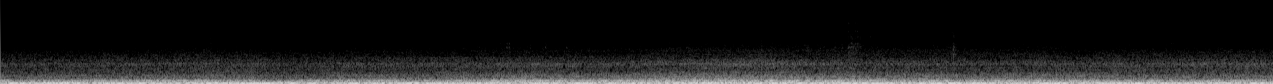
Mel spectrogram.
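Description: Steady low road and tyre rumble heard inside the cabin of a Tesla Model Y electric car driving along the road.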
